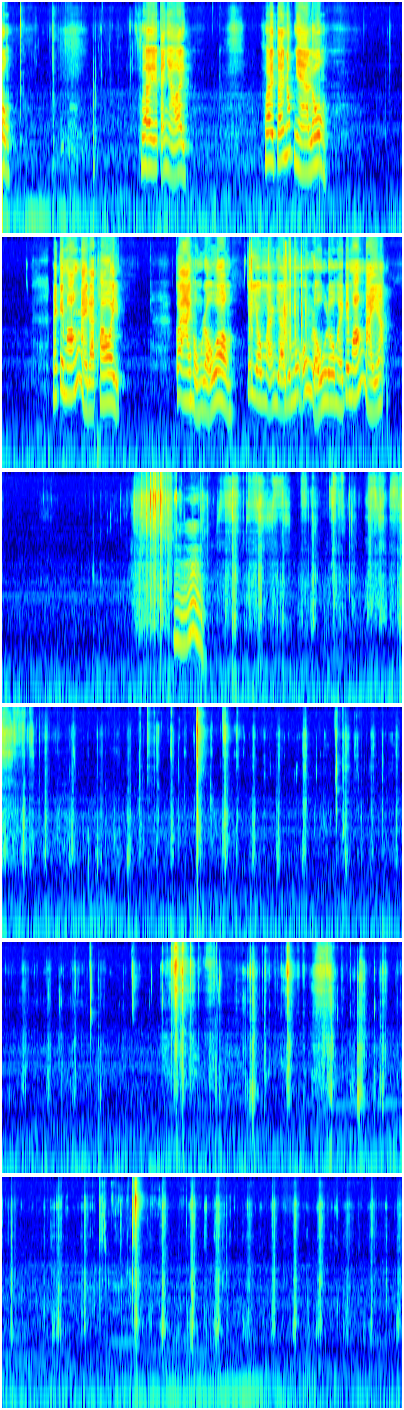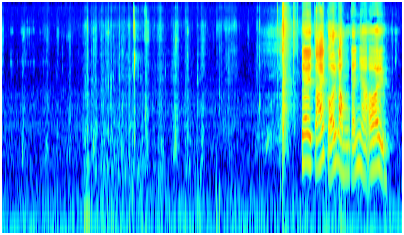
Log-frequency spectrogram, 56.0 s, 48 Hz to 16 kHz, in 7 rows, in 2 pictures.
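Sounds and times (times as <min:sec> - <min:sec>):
crunching rice cracker: 0:18.5 - 0:19.5, 0:20.3 - 0:52.7.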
